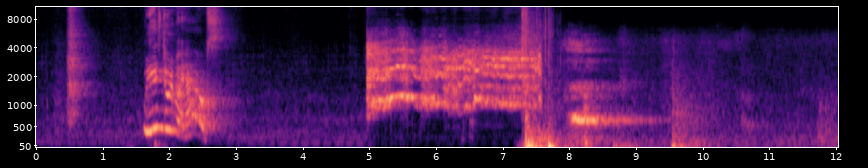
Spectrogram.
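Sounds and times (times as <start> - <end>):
person screaming: 5.0 - 8.6.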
